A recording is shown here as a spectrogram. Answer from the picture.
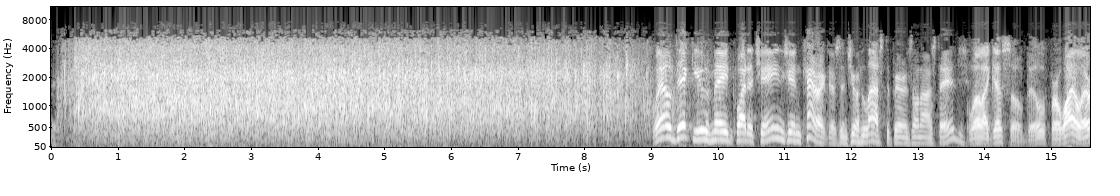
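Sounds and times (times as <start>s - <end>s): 
audience applause: 0.0s - 9.7s
speech: 9.0s - 15.5s.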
